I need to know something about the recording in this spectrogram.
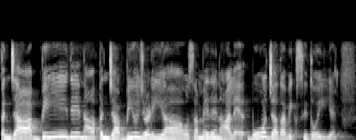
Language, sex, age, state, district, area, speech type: Punjabi, female, 30-45, Punjab, Amritsar, urban, spontaneous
